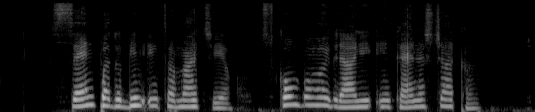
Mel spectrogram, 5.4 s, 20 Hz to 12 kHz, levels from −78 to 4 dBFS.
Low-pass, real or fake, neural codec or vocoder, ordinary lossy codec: 10.8 kHz; fake; codec, 24 kHz, 0.9 kbps, WavTokenizer, medium music audio release; MP3, 64 kbps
